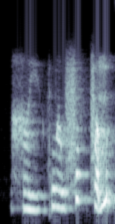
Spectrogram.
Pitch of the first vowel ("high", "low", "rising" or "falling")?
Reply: low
